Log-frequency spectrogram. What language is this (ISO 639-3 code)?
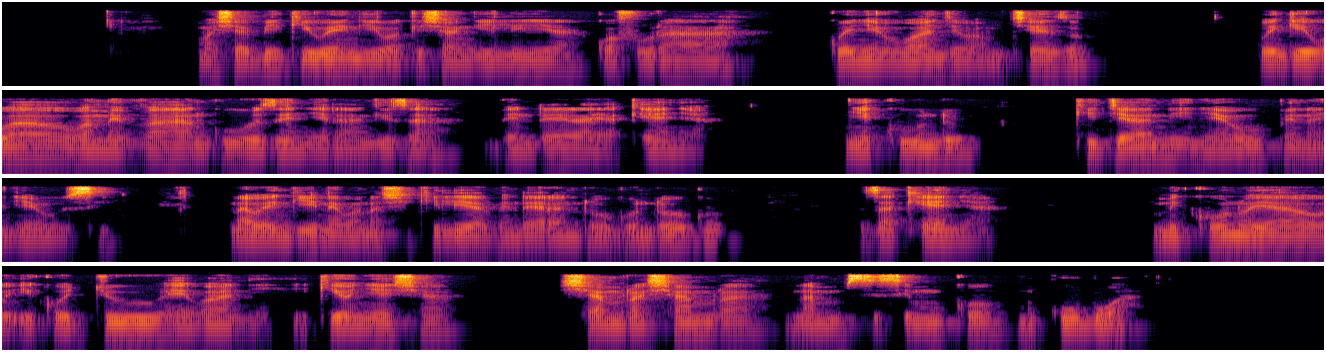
swa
